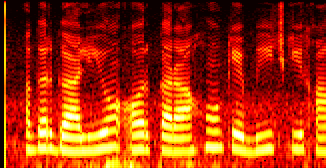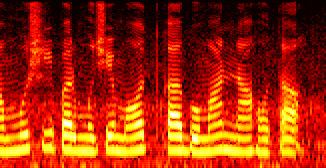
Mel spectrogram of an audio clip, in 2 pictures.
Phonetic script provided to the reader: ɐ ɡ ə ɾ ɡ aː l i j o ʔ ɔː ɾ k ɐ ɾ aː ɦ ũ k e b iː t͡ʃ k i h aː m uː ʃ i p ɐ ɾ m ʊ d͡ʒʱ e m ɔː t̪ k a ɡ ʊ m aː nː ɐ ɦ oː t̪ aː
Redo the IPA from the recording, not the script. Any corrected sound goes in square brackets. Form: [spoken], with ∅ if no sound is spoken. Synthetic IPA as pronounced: ɐ ɡ ə ɾ ɡ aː l i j [õ] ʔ ɔː ɾ k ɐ ɾ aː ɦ [õ] k e b iː t͡ʃ k i [x] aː m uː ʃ i p ɐ ɾ m ʊ d͡ʒʱ e m ɔː t̪ k a ɡ ʊ m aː nː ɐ ɦ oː t̪ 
